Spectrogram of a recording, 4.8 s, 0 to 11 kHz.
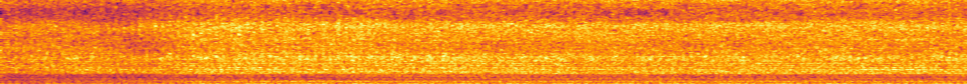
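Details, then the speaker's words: Tractor engines cold-started, one on 20-50 oil, one on 5-40 diesel oil: steady, even putter at about 200 beats a minute on a third-to-quarter choke, no stumbling or stalling. Normal cold idle. "I leave the chokes on about a third a quarter uh for 30 seconds to a minute let them warm up there's no stumbling there's no stalling"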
